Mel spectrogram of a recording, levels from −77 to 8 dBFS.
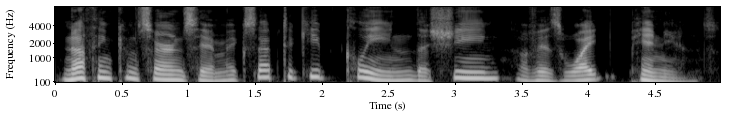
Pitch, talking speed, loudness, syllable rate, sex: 150 Hz, 155 wpm, -20 LUFS, 3.8 syllables/s, male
